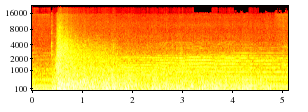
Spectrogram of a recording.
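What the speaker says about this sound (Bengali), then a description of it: "উত্তর দিগন্ত কাঁপিয়ে একটা জোরে হুঙ্কার দিয়ে বজ্র বিদ্যুৎ পড়ল" A loud, sudden thunder clap cracks close by, then rolls into a long rumbling decay over steady rain-like hiss.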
